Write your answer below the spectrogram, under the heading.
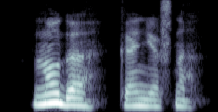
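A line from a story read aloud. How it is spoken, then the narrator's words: Muffled snort. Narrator (Russian): хмыкнули мне в волосы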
